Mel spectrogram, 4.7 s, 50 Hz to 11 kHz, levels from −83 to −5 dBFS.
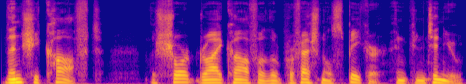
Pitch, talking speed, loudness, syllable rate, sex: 100 Hz, 140 wpm, -19 LUFS, 5.0 syllables/s, male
